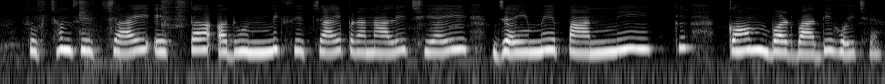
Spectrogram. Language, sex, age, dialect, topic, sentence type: Maithili, female, 18-24, Eastern / Thethi, agriculture, statement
